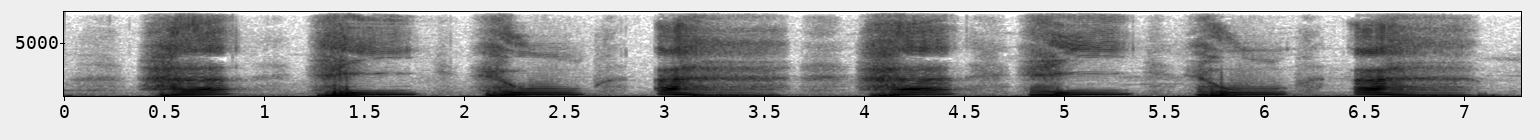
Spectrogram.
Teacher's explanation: Ha makhrajnya di tenggorokan paling bawah.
